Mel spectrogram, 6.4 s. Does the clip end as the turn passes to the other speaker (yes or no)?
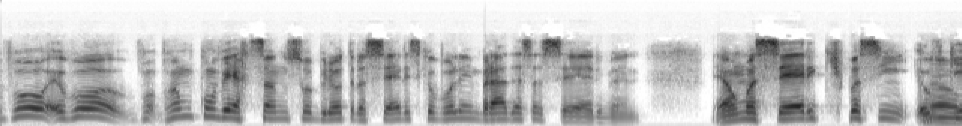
no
